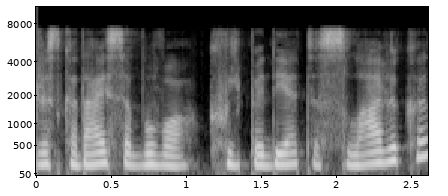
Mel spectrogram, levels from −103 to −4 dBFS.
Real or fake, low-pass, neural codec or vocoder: fake; 7.2 kHz; codec, 16 kHz, 4 kbps, FunCodec, trained on Chinese and English, 50 frames a second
